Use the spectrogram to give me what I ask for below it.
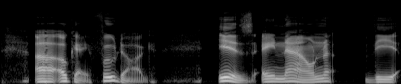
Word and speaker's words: foo dog: But it is spelled here, foo, and I think the pronunciation is saying ooh and not oh. Yeah, ooh, I think that's it. So foo dog.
